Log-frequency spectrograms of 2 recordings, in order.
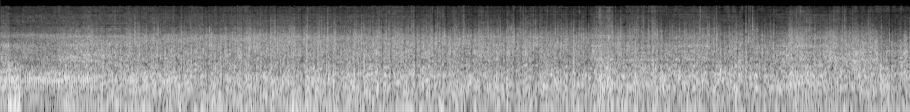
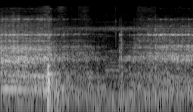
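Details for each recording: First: Honda Beat scooter test ride after repairing a final drive (gear ratio) that whined and grated: steady speed under heavy wind rush, with no gear whine left. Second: Honda Beat scooter final drive (rasio) with the secondary pulley removed and the wheel turned: rough gritty grinding, thin steady whine and dull knocks, very loose and harsher under load; worn gearbox, pulley bearings still smooth.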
